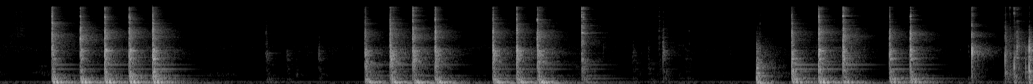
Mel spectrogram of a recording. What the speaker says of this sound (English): now you want to take off the dust cap here to access the actual retainer bolt that holds the hub bearing in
